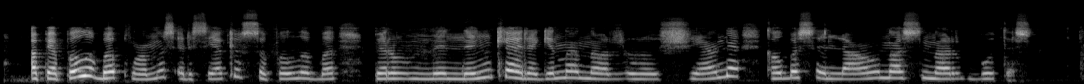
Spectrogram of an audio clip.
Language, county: Lithuanian, Šiauliai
